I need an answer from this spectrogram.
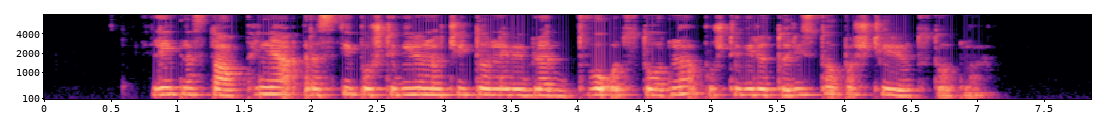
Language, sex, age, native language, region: Slovenian, female, 30-49, Slovenian, Central Slovenia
